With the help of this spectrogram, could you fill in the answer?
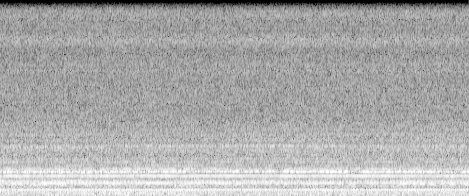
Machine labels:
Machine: fan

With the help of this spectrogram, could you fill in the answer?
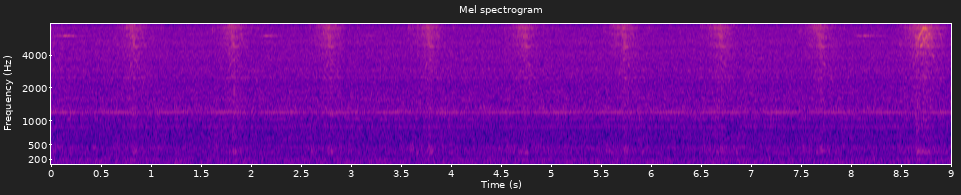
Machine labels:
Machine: slide rail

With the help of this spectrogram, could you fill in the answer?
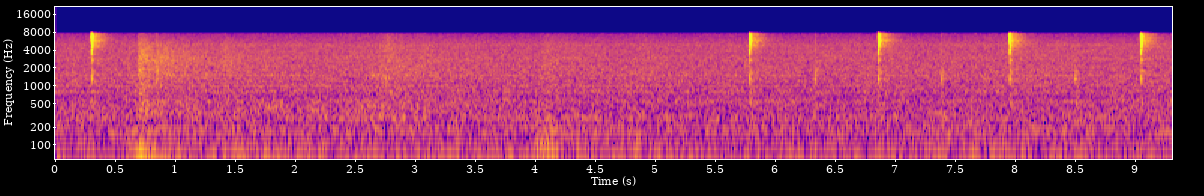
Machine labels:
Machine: valve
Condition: normal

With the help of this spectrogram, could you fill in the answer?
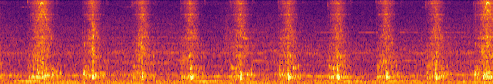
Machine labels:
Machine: slide rail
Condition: abnormal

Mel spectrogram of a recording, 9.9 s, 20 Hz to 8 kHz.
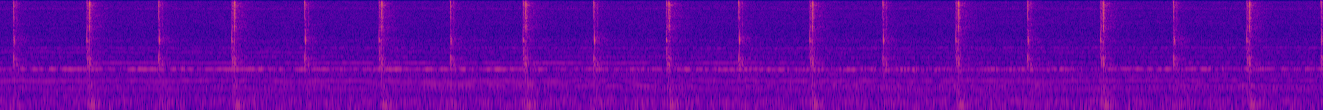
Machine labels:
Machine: valve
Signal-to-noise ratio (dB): 0 dB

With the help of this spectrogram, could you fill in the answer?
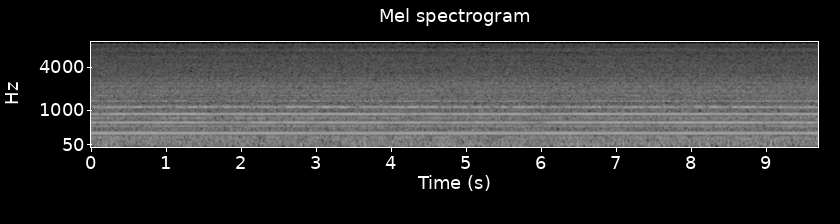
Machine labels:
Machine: fan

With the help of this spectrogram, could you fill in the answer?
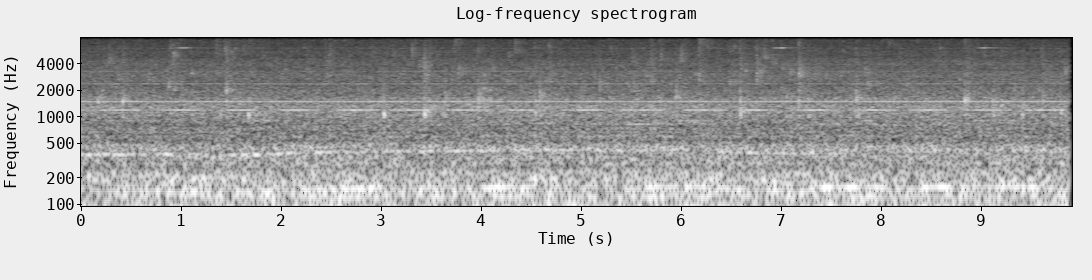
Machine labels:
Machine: pump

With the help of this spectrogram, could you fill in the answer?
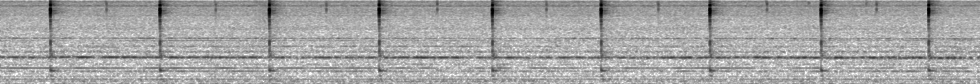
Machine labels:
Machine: valve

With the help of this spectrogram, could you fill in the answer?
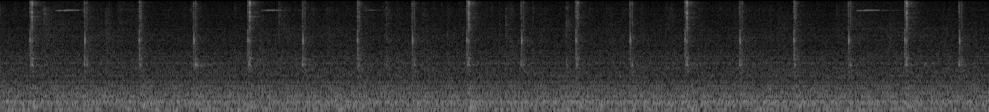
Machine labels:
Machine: valve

